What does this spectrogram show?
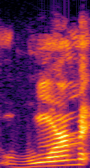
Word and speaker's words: warm: around let's go to warm and treats now the AR is a little confusing because you think it would be in our sound but it's not it's or it's an o are so it's warm tree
